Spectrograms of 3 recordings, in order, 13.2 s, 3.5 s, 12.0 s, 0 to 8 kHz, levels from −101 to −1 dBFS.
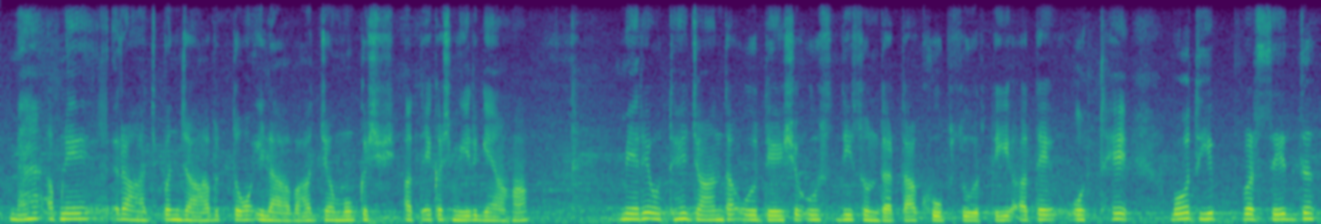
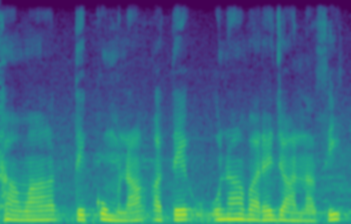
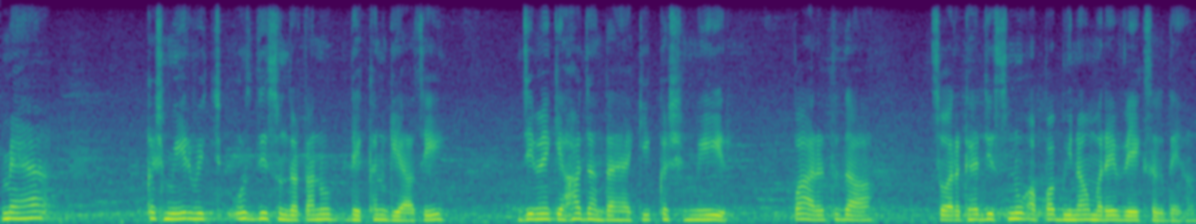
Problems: background sounds at intervals, background conversations at intervals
